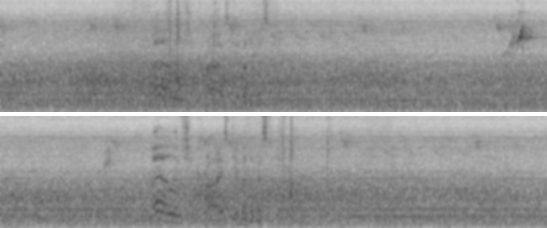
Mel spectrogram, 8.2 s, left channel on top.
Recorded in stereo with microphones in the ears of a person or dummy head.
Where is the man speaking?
55° right (ahead or behind), 1.0 m.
